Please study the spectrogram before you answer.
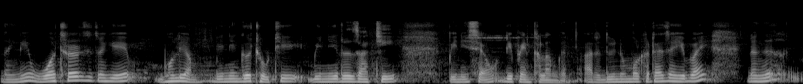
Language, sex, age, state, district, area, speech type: Bodo, male, 30-45, Assam, Udalguri, urban, spontaneous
